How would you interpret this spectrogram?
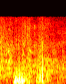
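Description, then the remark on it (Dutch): A cannon shot sound effect, played by accident while scrolling: a deep, heavy boom followed moments later by a shorter second thump, fairly loud, with no one talking over it. “We hadden onbedoeld een kanon, denk ik.”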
